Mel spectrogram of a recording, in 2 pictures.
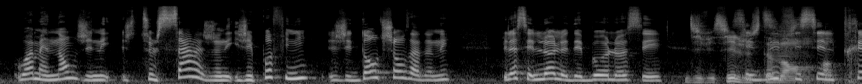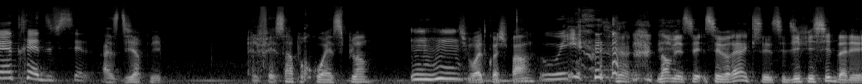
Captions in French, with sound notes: je n'ai... Tu le sens, j'ai pas fini, j'ai d'autres choses à donner. Et là, c'est là le débat. C'est... - Difficile, justement. - C'est difficile, très, très difficile. - A se dire... Mais elle fait ça, pourquoi elle se plaint? Tu vois de quoi je parle? - Oui! (rires) Non, mais c'est vrai que c'est difficile d'aller...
